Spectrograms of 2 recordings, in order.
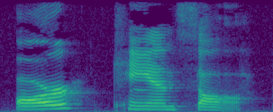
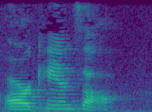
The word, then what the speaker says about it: Arkansas: It says it's Arkansas. – Arkansas. – Arkansas. I see, I'm going to say, I've been saying it wrong. It's called Arkansas. – Arkansas, not Arkansas.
